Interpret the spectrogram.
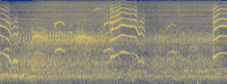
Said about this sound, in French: Alors cet oiseau, c'est quoi ? C'est un vanneau huppé.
